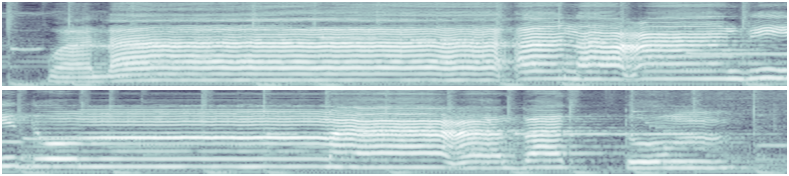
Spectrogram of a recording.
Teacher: Kemudian yang kedua yaitu idgham bi gunnah. Idgham bi gunnah ini adalah dibaca dengung. Ya, huruf idgham bi gunnah ini ada 4, yaitu ya, mim, nun, waw.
